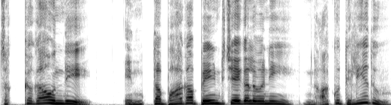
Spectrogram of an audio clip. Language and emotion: Telugu, surprised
